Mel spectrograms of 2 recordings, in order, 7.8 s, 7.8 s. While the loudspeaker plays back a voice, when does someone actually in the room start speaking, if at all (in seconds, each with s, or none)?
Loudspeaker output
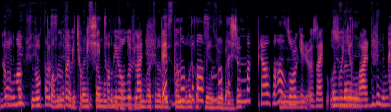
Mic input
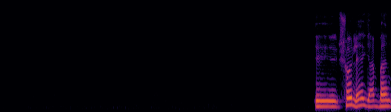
6.3 s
